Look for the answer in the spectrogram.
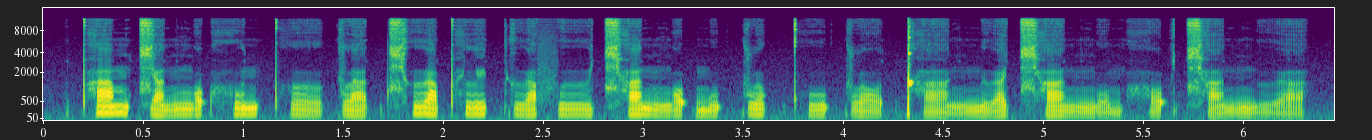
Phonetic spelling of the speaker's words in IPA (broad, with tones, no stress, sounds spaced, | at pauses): pʰ a˥˩ m t͡ɕ a˩˦ n ŋ ɔ˨˩ ʔ h u˦˥ n pʰ ɤː˨˩ k l a˨˩ t̚ t͡ɕʰ ɯ˥˩ a̯ pʰ l i˥˩ t̚ k ɯ˧ a̯ f ɯː˦˥ t͡ɕʰ a˥˩ n ŋ ɔ˥˩ ʔ m u˦˥ ʔ k l o˥˩ k̚ pʰ u˦˥ ʔ k l ɔː˨˩ t̚ kʰ a˨˩ ŋ n ɯ˦˥ a̯ t͡ɕʰ a˥˩ n ŋ o˧ m h ɔ˦˥ ʔ t͡ɕʰ a˦˥ n ŋ ɯ˨˩ a̯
